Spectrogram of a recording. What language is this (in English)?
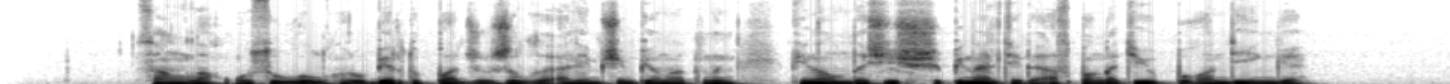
Kazakh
